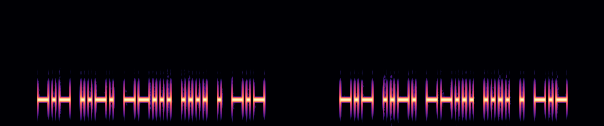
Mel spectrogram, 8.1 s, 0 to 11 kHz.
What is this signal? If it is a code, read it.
Morse code, heard as a keyed tone, about 25 wpm, 700 Hz. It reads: KF7HEK KF7HEK
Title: USA Call Signs - 6 Characters - Repeated 3x - 25wpm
